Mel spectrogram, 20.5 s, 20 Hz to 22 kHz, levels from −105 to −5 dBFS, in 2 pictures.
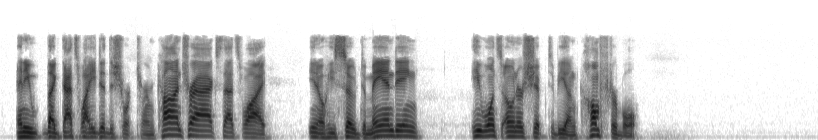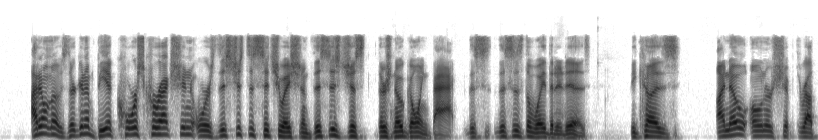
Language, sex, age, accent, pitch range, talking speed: English, male, 30-49, American, 115-140 Hz, 180 wpm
